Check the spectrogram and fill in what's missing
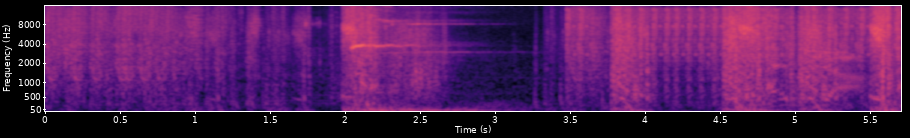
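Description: Bursts of video game gunfire crackle in rapid volleys, loud and dense, with brief lulls between fusillades and faint background game sounds.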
